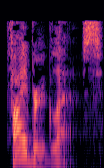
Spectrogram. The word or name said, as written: fiberglass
